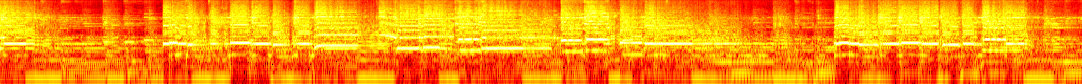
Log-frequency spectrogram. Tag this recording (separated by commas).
Guitar, Strum, Plucked string instrument, Music, Musical instrument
